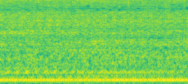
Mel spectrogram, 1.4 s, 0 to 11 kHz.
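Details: Onan 15.0 DJC diesel genset (12.0 DJC rebuilt to block, 15 kW 120/240 VAC generator fitted), first start after rebuild, no load, cooling tins off, 50W Rotella oil: steady even drone, strong low hum, no knocks or misses; good oil pressure, running smoothly.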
